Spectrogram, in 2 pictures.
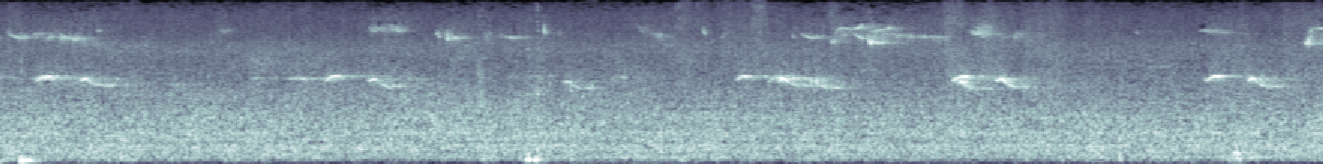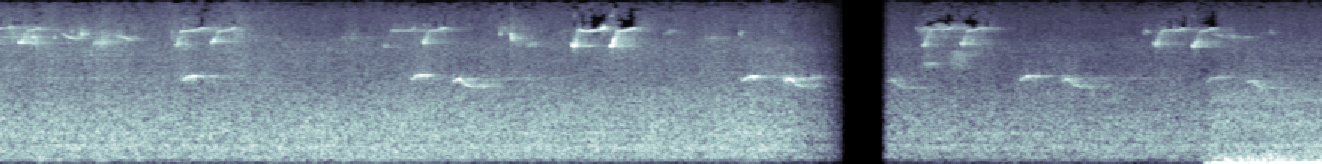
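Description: Faint steady background noise with a small bird chirping repeatedly, a short chirp about once a second. A low hum comes in near the end.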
